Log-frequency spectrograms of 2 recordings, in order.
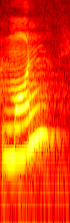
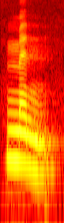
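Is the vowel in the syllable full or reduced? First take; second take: full; reduced. First: The syllable has a full 'o' vowel. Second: The syllable has a reduced schwa vowel. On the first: The speaker calls it wrong. "So it's not mon" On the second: The speaker calls it right. "it's min"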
